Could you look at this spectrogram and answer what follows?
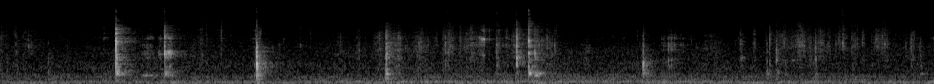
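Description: Metal kitchen tongs clinking and knocking against the slow cooker's crock as beef shanks are turned in seasoning: a handful of short, sharp clinks at irregular intervals.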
